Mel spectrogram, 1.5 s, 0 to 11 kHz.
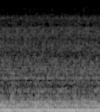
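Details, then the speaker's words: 2010 VW Passat B6 2.0 TDI Bluemotion 140 bhp diesel idling, handbrake on, in first gear with clutch lifted: deep, uneven rumbling throb from a failing dual mass flywheel, slight noise that began about two and a half months earlier. "so as I said it is making a slight noise may or may not hear it is not as loud as what it was on my previous video with a Mondeo"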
